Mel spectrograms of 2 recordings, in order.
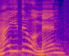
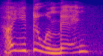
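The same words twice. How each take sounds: First: It is read in his normal speaking voice. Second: It is said in a put-on goon voice.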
